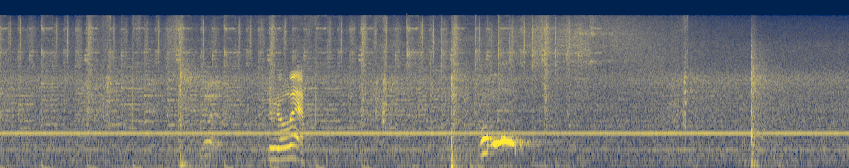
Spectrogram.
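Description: Suspense music with a steady drone and a regular low beat. About five and a half seconds in, a single sharp crack of a hockey stick striking a ball on the slap shot, followed by short vocal exclamations.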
